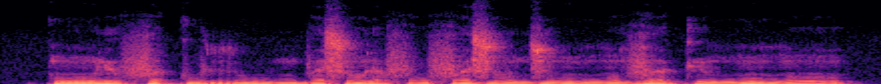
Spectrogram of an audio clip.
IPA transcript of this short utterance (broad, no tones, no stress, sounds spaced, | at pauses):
k ũː ɾʲ o f ə k u r uː m b ə s õ ɾ ə f o f ə z õ n z ũː ŋ õ v ə kʲ ũ ŋ ũ ŋ õ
